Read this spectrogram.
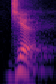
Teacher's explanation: Tongue blade at the back of the alveolar ridge. J is voiced.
